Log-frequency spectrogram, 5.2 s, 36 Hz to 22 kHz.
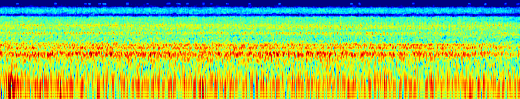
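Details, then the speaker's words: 2003 Mazda Tribute V6 with the AC left disconnected, during a bearing/pulley noise repair: steady quiet idle with only a light even valve-train tick, no bearing whine or knock; normal idle. "Wow, it's nice and quiet. I don't know if you can tell. All I hear is valve train."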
